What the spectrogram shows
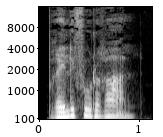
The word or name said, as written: brillefutteral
